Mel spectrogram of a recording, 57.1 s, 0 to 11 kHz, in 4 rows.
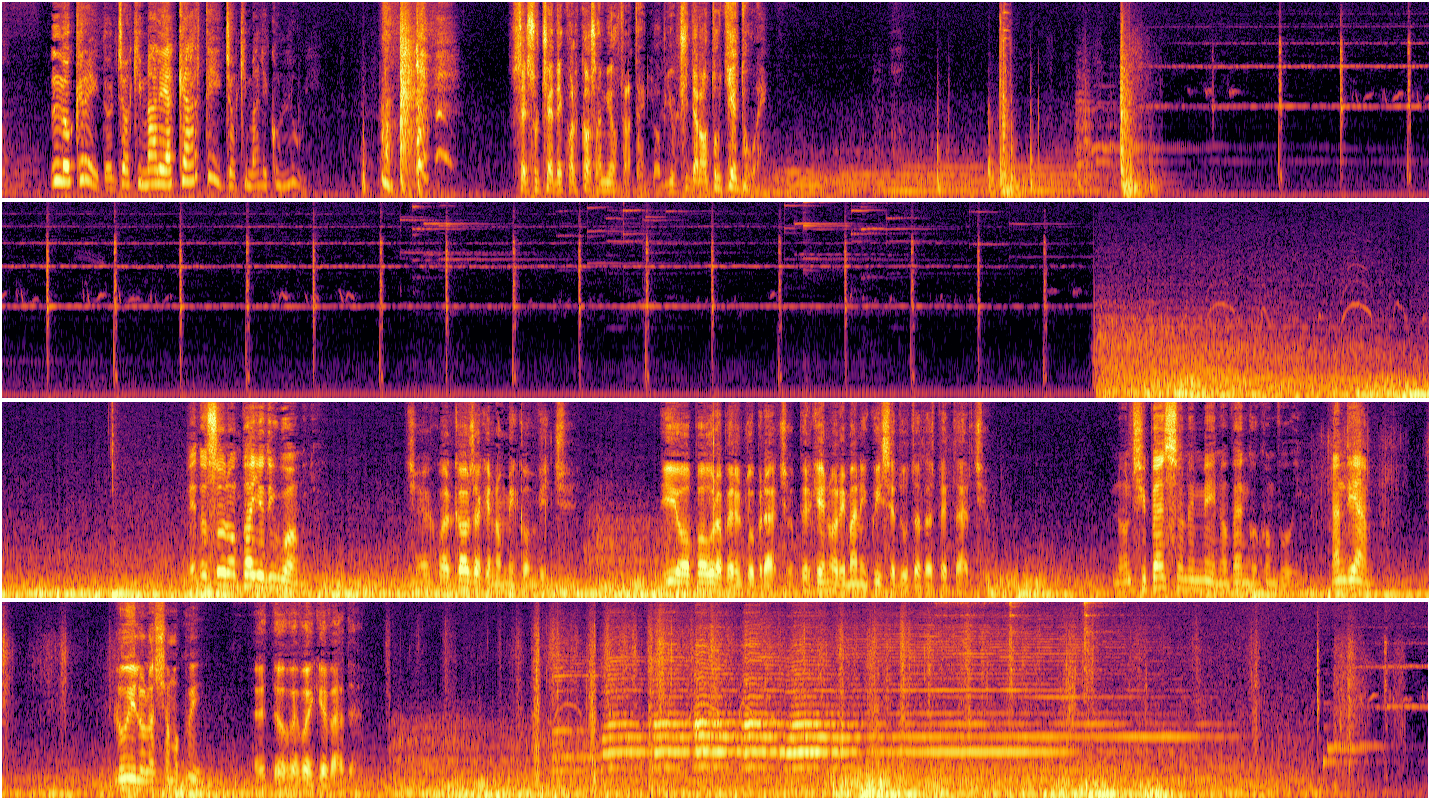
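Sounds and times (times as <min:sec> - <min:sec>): low wind-like rumble: 0:25.2 - 0:56.0.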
